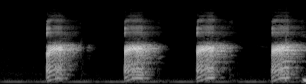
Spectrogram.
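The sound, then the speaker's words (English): Four short, raspy quacks blown on a duck call, shortened quacks evenly spaced about three-quarters of a second apart, loud, with a faint low hum beneath and no talking. “and then you could shorten that quack up.”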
